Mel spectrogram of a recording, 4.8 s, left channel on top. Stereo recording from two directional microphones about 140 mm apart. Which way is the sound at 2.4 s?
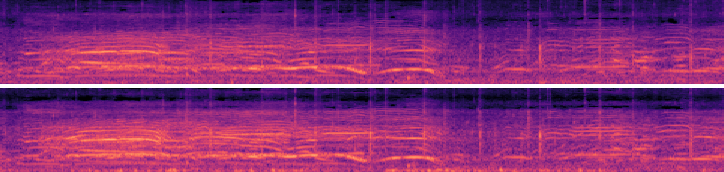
35° right (ahead or behind).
